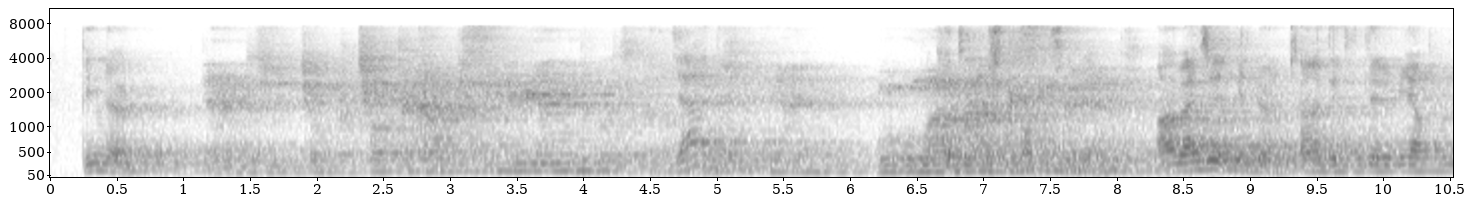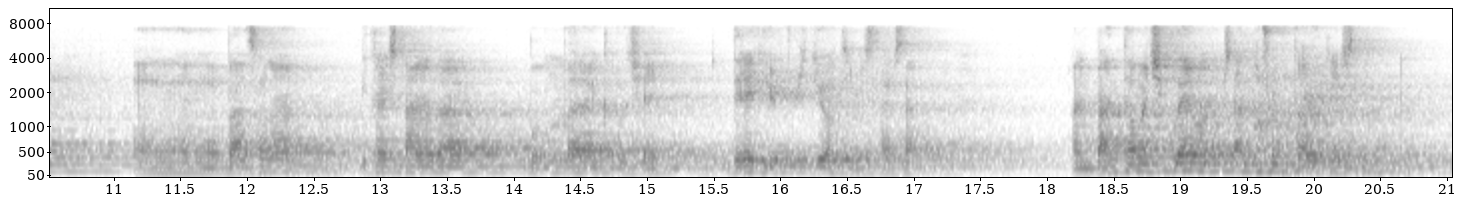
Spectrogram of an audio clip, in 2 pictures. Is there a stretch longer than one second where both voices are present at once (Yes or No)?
Yes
